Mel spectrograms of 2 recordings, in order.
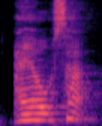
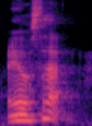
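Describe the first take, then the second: First: The particle keeps its first vowel, said as usa. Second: The first vowel is dropped; it ends in a glottal stop. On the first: "instead of saying ayaw usa" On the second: "drop that u and just say sa, right? With that glottal stop at the end"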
